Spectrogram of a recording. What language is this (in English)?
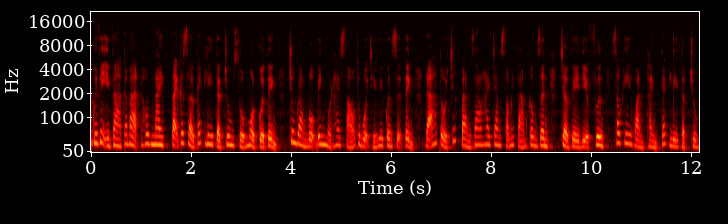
Vietnamese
